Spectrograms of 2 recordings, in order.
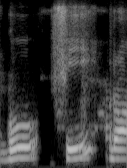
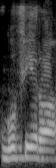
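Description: First: "গু ফি র" slowly, syllable by syllable; teacher splitting "গু ফি র" with small gaps; broken-up syllables. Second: "গু ফি র" run together as one word; "গু ফি র" read whole after splitting; joined-up word. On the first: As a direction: separate each part of "গু ফি র". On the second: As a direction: blend "গু ফি র" without gaps. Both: Shown as a demonstration. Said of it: "আপনারা ভাঙ্গা উচ্চারণ করবেন".

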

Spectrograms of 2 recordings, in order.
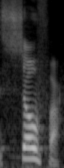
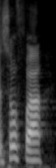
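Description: First: Sofa stressed on the first syllable, SO-fa; English first-syllable stress. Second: Sofá with the stress on the final syllable, so-FÁ; Spanish final stress. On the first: (sofa en inglés, con acento en la primera sílaba) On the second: (sofá a la española, acento en la última sílaba) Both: Shown as a demonstration. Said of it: "El acento cambia un poquito".

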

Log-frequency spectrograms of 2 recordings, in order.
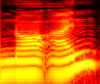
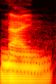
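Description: First: "ন আইন" split into ন and আইন; sounded out in parts. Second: Said in the usual way. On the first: Shown as a demonstration. Teacher explaining the letter N to beginners, "ন আইন" sounded out. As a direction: give each part separately: ন, then আইন. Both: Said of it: "এনতে ন".

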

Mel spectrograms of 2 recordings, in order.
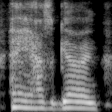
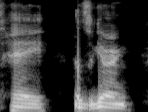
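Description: First: Excited, high-pitched greeting; really enthusiastic. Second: Said in the usual way. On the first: Acted. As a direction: greet your first viewer with eager, high-pitched delight. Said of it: "Like, really enthusiastically". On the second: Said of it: "and he says".

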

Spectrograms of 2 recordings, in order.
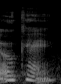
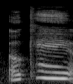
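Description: First: Said in the usual way. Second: "Okay" thrown out higher and louder, then falling; a loud, giving-in "Okay"; emphatic okay. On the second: Acted. Conceding to the listener.

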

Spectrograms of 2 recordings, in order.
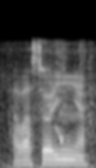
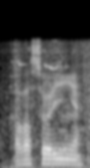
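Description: The two takes are said the same way.

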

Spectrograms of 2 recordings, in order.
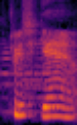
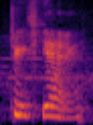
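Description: The two takes are said the same way.

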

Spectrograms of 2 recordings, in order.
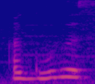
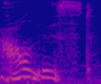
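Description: First: August said as a puzzled question, rising at the end; tentative rising August; questioning rise. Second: August said softly and settled, falling at the end; quiet confident August. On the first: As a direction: try the name out, unsure, pitch going up. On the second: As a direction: land on the name with a quiet final drop. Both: Shown as a demonstration. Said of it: "however you pronounce them".

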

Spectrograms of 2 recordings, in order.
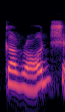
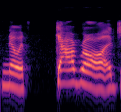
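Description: First: "Garage" the American way, rising and unsure; wrong garage. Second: "garage" corrected firmly, louder. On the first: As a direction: say "Garage" the way she got wrong. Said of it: "And then I said". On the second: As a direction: mom correcting the word "garage". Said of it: "she was like". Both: Retold or imitated.

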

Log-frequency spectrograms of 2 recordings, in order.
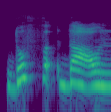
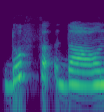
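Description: First: Said in the usual way. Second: ضفدع said very slowly, each syllable stretched; slow syllable demo. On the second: Shown as a demonstration. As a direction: spell ضفدع out slowly for children. (ضفدع بنطق بطيء ممدود) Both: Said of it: "الحرف الناقص هو حرف الفاء".

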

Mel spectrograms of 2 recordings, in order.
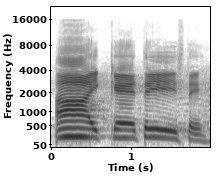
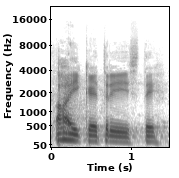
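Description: First: Loud, drawn-out mock lament; exaggerated pity. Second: Very slow, low mock lament; mock sorrow. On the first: Shown as a demonstration. Comedian coaches audience to pity the napkin, exaggerated lament. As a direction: demonstrate it big for the crowd. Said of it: "ustedes tienen que decir". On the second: Comedian pities the discarded napkin, mock sorrowful. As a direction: sigh it out low and drawn-out. Models mock pity for audience.

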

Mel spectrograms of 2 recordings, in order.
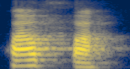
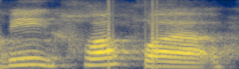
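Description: First: "Papa" said cleanly with a P sound; the careful corrected "Papa"; corrected name. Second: "Big Papa" said as "Big Fofa" with an F sound; misread name. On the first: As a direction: fix it to a clear "Papa". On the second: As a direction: read "Papa" wrongly as "Fofa". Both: Shown as a demonstration.

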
